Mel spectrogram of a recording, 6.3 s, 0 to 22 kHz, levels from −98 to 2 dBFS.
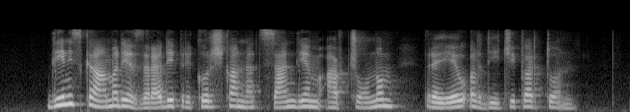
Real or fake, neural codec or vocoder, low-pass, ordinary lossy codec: fake; codec, 16 kHz, 0.8 kbps, ZipCodec; 7.2 kHz; none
